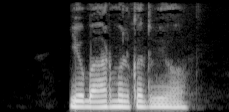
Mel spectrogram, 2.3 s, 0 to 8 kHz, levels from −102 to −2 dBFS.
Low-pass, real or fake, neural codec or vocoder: 7.2 kHz; real; none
